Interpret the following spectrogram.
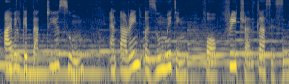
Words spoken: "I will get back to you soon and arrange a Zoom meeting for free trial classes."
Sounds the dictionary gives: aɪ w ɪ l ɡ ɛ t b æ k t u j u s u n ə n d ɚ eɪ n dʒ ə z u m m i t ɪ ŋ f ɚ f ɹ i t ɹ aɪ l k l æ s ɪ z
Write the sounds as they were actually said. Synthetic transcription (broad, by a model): aɪ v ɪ l ɡ ɛ t b æ k t u j u s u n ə n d ɚ eɪ n dʒ ə z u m m i t ɪ ŋ f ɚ f ɹ i t ɹ aɪ l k l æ s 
